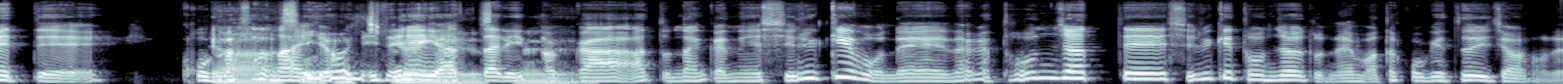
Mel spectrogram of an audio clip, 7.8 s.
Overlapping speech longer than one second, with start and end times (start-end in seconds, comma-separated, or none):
1.1-2.9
